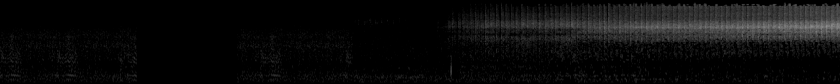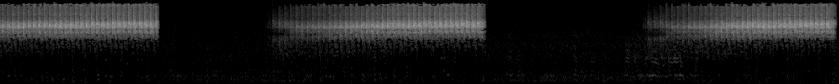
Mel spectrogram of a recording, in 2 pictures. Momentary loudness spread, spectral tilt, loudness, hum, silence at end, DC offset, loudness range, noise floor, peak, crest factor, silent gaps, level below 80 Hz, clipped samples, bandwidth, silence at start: 21 LU; 5 dB/octave; -22 LUFS; none; 0 s; under 0.1%; 15 LU; -61 dBFS; -8 dBFS; 20 dB; none; under -90 dBFS; under 0.1%; 19 kHz; 4.6 s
